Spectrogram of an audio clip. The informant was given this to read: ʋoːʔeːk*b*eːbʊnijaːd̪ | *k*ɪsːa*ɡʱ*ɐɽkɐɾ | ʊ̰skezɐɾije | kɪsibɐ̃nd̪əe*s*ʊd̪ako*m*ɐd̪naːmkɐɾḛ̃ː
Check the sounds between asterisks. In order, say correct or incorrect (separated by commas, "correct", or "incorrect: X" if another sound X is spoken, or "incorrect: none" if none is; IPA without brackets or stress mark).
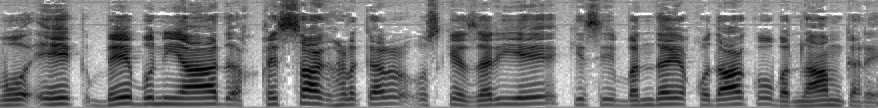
correct, incorrect: q, correct, incorrect: x, incorrect: b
